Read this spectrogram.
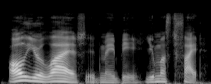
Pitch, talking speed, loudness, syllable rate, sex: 115 Hz, 255 wpm, -18 LUFS, 5.4 syllables/s, male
